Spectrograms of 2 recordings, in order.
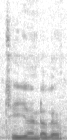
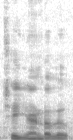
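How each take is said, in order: Both takes have the same delivery.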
